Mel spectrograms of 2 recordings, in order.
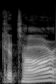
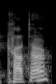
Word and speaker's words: Qatar: I've heard both. I've heard people say Qatar and I've heard people say Qatar. Yeah, we can't decide in English sometimes where to put the stress on a word.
